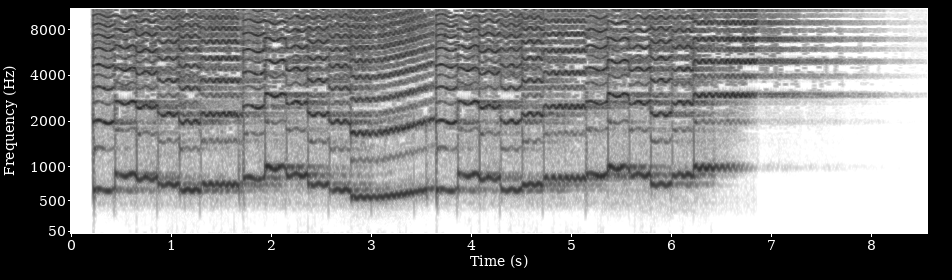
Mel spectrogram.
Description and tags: Modulated Lead E Major 140 BPM
A modulated lead in E Major at 140 BPM suitable for styles such as Bounce/ Scouse-House/ Hardcore/ Hardstylz created using modern digital synthesisers and processors.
